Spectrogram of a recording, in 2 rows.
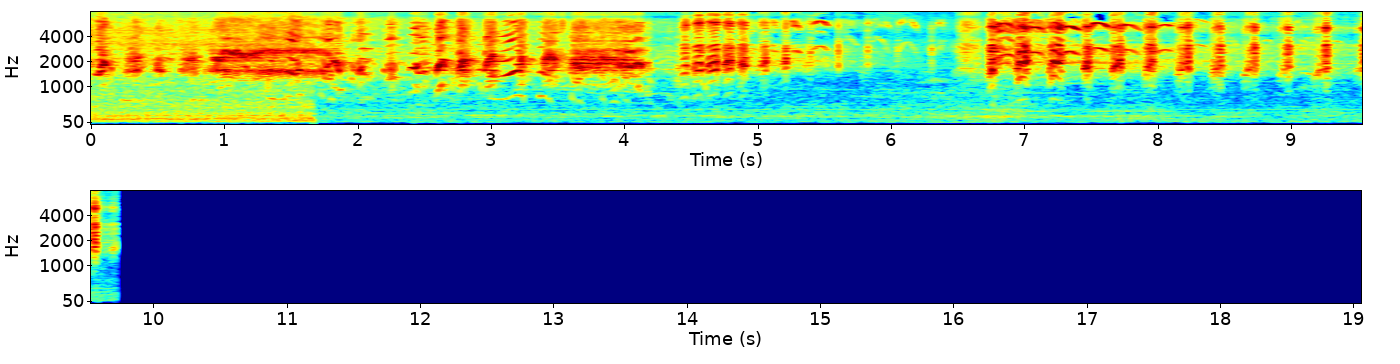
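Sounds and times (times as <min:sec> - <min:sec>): bird squawking and cackling: 0:00.0 - 0:09.8.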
